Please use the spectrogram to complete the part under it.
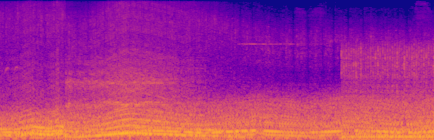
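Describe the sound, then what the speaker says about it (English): A car in My Summer Car doing a burnout to warm its tires before a drag race, the engine revving loud and sustained with rising and falling pitch under a constant rumble, close and without voices. "Can we do a little burnout here to warm up the tires?"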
